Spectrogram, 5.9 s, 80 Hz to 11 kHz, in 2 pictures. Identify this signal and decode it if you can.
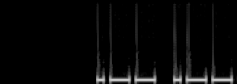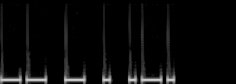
Morse code, heard as a keyed tone, about 15 wpm, 700 Hz. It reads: W1TER
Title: K1USN SST QSO Practice - 15wpm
